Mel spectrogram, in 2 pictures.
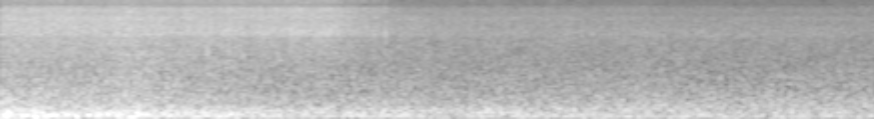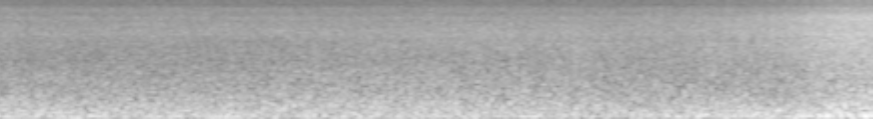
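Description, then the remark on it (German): A steady, soft wash of warm ocean waves on a warm day, with a gentle swell at the start and end, continuous rather than distinct laps. No voices, just the even hiss of water. “Lass dich dort das Spiel der Wellen geniessen.”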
